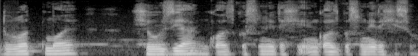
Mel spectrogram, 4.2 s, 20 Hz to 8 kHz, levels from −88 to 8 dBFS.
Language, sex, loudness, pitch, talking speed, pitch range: Assamese, male, -17 LUFS, 100 Hz, 100 wpm, 95-110 Hz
